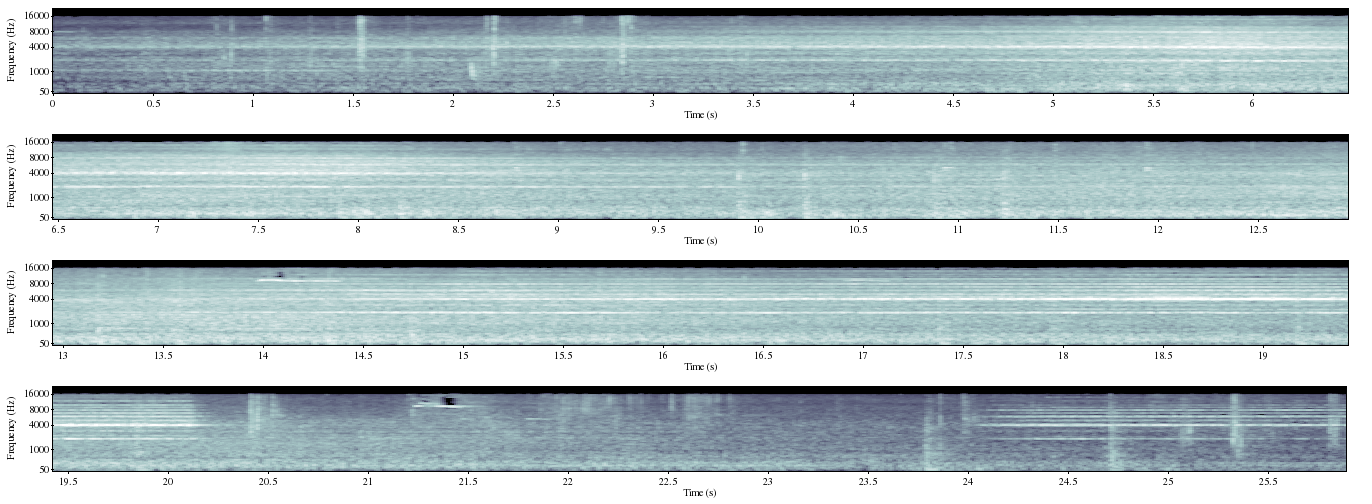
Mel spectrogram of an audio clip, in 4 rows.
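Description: Northern Class 333 electric multiple unit approaching and passing over a level crossing: the rumble of wheels on rail builds over the first few seconds, stays loud while the carriages go by, then fades. A steady high-pitched tone sounds over it and stops about 20 seconds in, and a different high tone starts near the end.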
